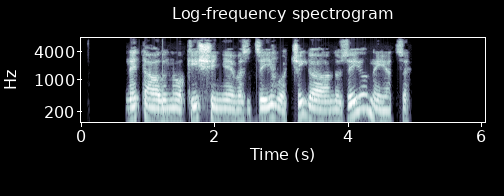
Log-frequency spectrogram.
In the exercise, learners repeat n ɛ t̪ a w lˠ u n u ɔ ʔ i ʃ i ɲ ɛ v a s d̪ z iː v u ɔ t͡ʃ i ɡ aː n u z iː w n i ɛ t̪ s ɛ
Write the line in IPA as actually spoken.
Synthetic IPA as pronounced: n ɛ t̪ a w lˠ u n u ɔ k i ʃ i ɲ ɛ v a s d̪ z iː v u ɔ t͡ʃ i ɡ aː n u z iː w n i ɛ t̪ s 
